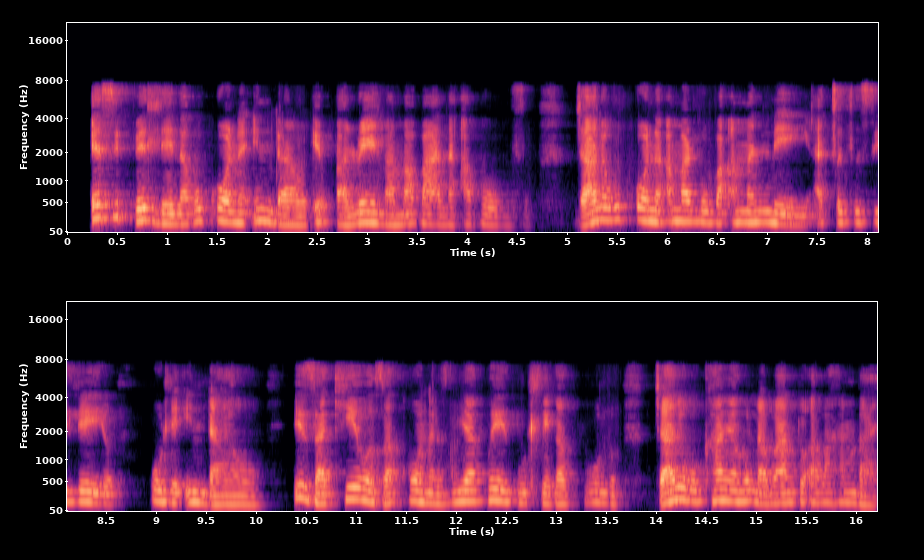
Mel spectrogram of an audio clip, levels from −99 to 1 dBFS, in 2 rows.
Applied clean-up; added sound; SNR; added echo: neural mask model DeepFilterNet 3.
